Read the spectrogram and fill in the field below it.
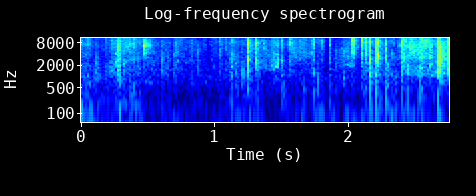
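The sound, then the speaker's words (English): A folded piece of paper taken from a box is unfolded: a run of crisp crinkles and rustles with sharper crackles near the end. Fairly quiet with no voices. “That was me unfolding it.”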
